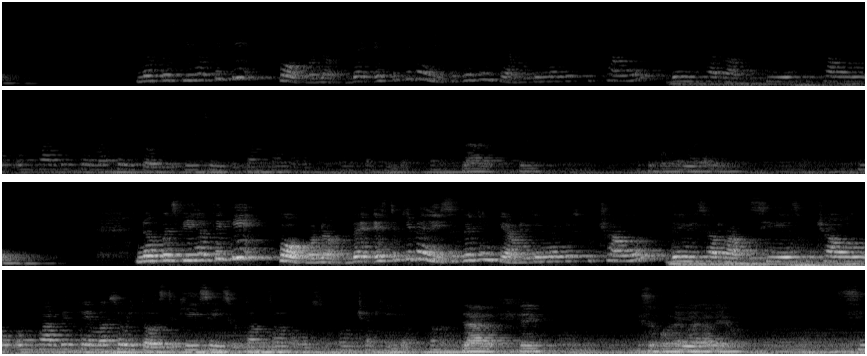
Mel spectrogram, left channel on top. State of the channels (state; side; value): quieter; left; 22.2 dB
